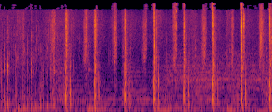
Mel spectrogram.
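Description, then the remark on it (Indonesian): Quick running footsteps of someone running away pound in a steady, rapid rhythm, each impact sharp, with a slight scuffing between strides and no talking over them. “eh jangan lari kamu lo gak akan bisa lari”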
